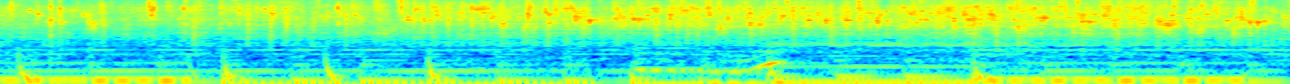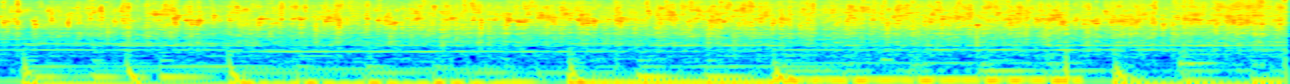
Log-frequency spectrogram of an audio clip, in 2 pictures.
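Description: Paneer tikka pieces shallow fry in oil in a pan, giving a loud, continuous, close-up sizzle with crackling and occasional stirring sounds throughout.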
